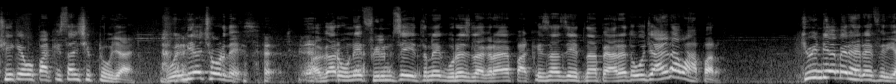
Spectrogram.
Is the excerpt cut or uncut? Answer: uncut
